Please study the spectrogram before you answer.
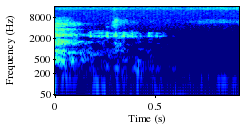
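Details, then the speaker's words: Brief hissing burst of air fading to quiet: a single sneeze from an adult who had announced an imminent sneeze; sneeze. "excuse me i am so sorry i sneezed right in your ear hopefully not"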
